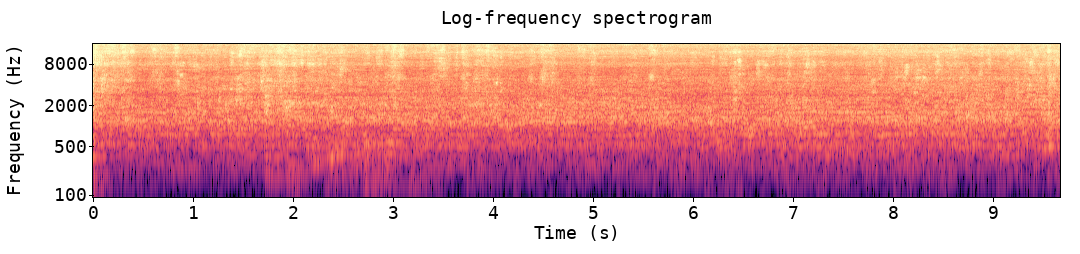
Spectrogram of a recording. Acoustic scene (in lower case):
restroom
